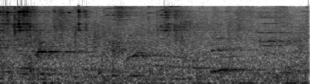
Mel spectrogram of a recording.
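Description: Footsteps on a paved stone street, an even walking pace of about two steps a second, with faint voices in the background.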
